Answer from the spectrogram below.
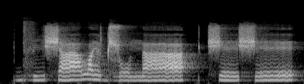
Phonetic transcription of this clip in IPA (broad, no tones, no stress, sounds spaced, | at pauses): d͡z i ʃ a lˠ e ɖ͡ʐ o n a | t͡ʃ e ʃ e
